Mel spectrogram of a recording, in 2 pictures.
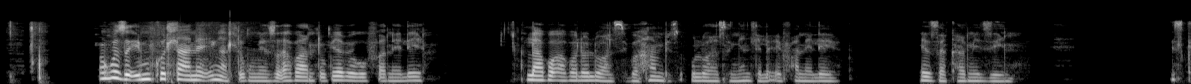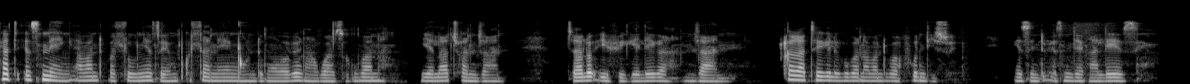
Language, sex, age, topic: North Ndebele, female, 36-49, health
